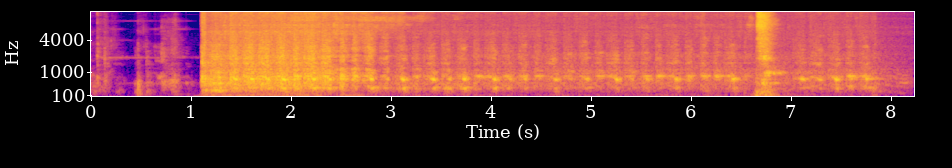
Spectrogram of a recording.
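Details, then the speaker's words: Peugeot 1007 1.6L 16V that will not start: starter cranks at about three beats a second with uneven lumpy rhythm, never catches; sounds like firing too early, timing belt suspected to have jumped. "oh cavolo, semplicemente non si avvia , hai sentito, sembra che stia sparando troppo presto e il pistone colpisca il coperchio ben prima del PMS, sospetto che la cinghia di distribuzione sia saltata."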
